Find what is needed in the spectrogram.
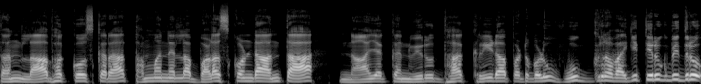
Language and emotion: Kannada, angry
